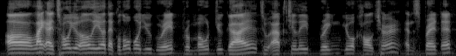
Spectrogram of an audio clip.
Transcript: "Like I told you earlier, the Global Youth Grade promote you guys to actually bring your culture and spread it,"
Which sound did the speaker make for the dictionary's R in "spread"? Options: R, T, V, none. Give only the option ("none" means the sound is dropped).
R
